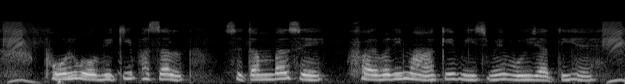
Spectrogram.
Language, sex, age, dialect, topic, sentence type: Hindi, female, 18-24, Marwari Dhudhari, agriculture, statement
